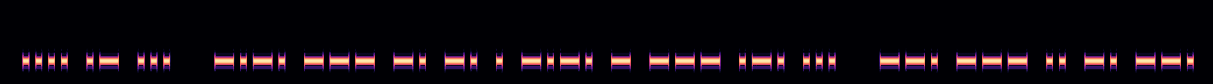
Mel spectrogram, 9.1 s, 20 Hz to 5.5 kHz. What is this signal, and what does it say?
Morse code, heard as a keyed tone, about 25 wpm, 600 Hz. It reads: HAS CONNECTORS GOING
